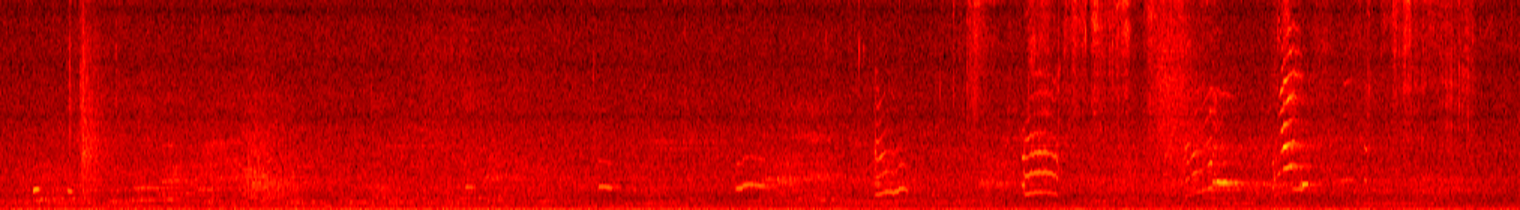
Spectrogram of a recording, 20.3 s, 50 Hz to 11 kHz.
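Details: Twelve-day-old male kitten Misoka exploring outside his box for the first time, January 12, 2020; thin, faint mews come in loose bursts, a few quick upturned squeaks in the second half, above constant low background hum.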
